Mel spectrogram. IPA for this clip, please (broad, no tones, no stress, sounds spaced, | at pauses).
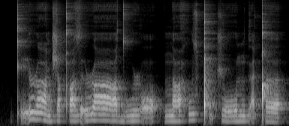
kʼ ḛ ɹ ɑ̃ d͡ʒ e qʼ ɒ z ə̰ ɹ ɑː d u ɹ ɔ̰ | n ɑ h u z ǃʼ ṵ t͡ʃ oː n ɡ a̰ ǃ ɐ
